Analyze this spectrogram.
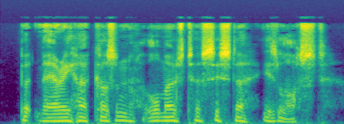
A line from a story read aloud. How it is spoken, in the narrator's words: I muttered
